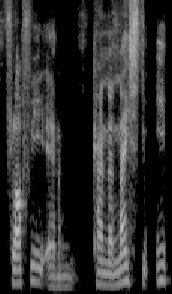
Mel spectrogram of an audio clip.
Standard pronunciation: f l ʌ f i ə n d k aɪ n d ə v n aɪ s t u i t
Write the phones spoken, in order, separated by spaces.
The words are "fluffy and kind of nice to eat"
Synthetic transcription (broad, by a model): f l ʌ f i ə n k aɪ n d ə n aɪ s t u i t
